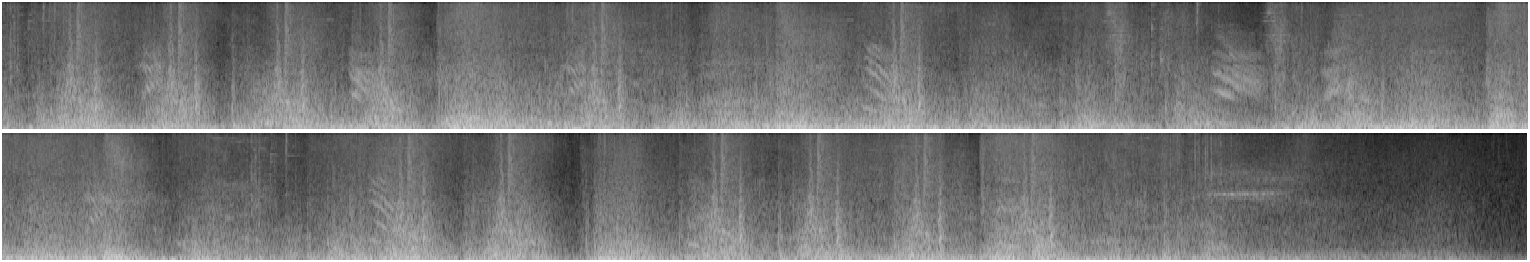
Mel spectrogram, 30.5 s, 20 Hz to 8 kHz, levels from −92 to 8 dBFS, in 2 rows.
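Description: From 16.93 s to 24.93 s the audio carries a steady buzz at 100 Hz that rides on the signal and drops away whenever the signal does. This is a resampler restarted on every block: the 48 kHz to 16 kHz conversion was run separately on each 10 ms block, so the filter had no real neighbouring samples at the block edges. Each edge leaves a small discontinuity, and at 100 per second those ticks fuse into a buzz.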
